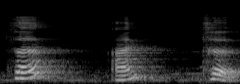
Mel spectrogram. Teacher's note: The tip of the tongue and the back part of the upper front teeth are the articulators ഫോർ dental sounds. The tip of the tongue is the active ആർട്ടിക്കുലേറ്റർ and it moves towards the back part of the upper front teeth, the passive articulator. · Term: dental sounds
